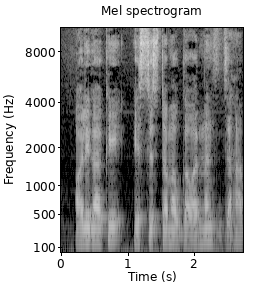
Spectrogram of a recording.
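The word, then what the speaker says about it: oligarchy: ओलिजेर्ची, जिसका सही pronunciation ओलिगार्की ऐसा पड़ेगा. ये ओलिगार्की, ये CHY की हो जाएगा, और ये गा ओली, तो ओली नहीं पढ़ना है, ओलिगार्की.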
